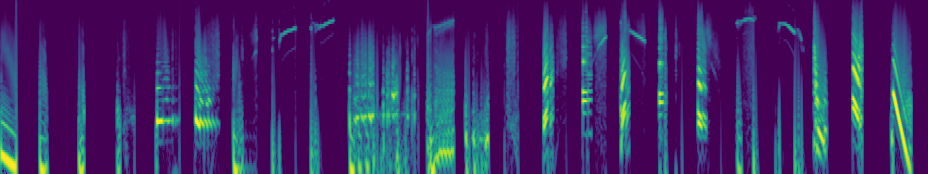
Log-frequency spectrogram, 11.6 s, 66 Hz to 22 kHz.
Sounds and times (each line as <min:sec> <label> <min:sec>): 0:06.8 Electronic blips n yips 0:08.9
